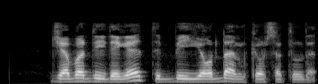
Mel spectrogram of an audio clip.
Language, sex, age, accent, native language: Uzbek, male, under 19, Andijon, Uzbek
